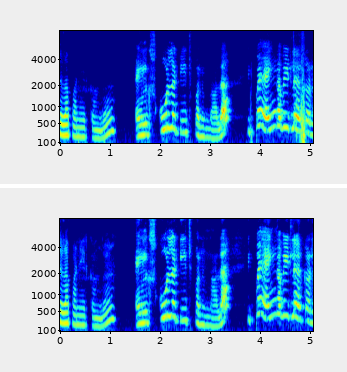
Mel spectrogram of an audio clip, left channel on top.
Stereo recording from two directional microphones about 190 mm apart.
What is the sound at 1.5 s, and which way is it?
Speech, 40° right (ahead or behind).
